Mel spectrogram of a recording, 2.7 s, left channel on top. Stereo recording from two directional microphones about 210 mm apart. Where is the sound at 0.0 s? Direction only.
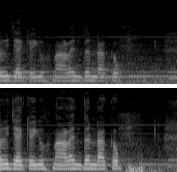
40° right (ahead or behind).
